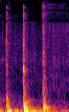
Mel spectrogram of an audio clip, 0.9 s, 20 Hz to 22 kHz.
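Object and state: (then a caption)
Sound-deadened vehicle cab wall. Three dull, low thuds from tapping on the metal cab wall of a Toyota Land Cruiser 75 Series ute after sound deadening material has been laid over it. Each tap is deep and short with almost no ring, deadened by the covering.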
